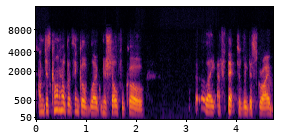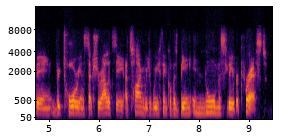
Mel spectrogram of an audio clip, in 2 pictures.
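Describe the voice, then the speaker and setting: A man's voice: a little high, normal speed, darkish tone, no room sound. Articulate man with a dry, muffled sound. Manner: articulate, wry, lecturing. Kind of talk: discussion panel.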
